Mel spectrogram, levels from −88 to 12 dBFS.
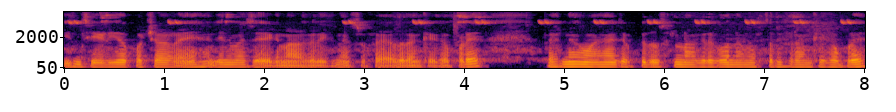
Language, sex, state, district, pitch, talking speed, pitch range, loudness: Hindi, male, Delhi, New Delhi, 115 Hz, 195 wpm, 110-115 Hz, -18 LUFS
